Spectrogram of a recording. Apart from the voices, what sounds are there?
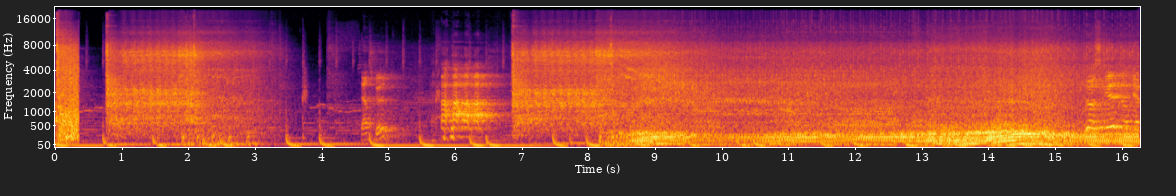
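car engine first startup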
